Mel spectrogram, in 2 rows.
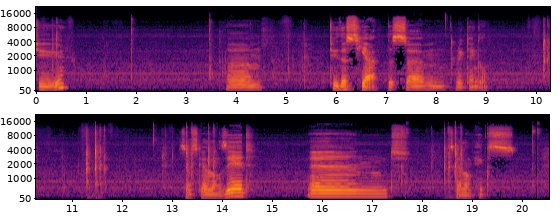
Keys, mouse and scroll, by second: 11.7 KP_1, 13.0 ctrl+KP_1, 14.9 s, 19.3-20.5 drag, 20.2 s.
